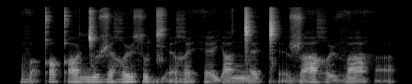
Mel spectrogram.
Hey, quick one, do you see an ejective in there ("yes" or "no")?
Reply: yes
